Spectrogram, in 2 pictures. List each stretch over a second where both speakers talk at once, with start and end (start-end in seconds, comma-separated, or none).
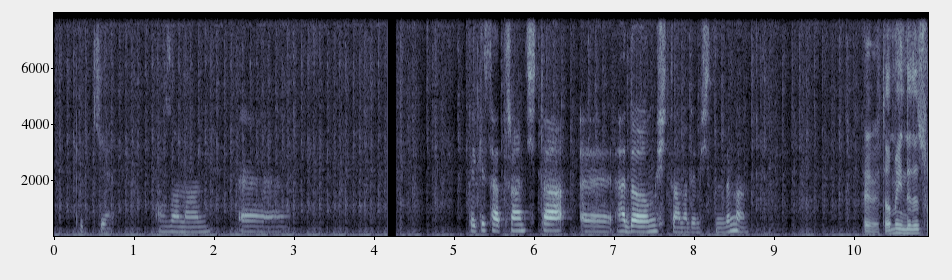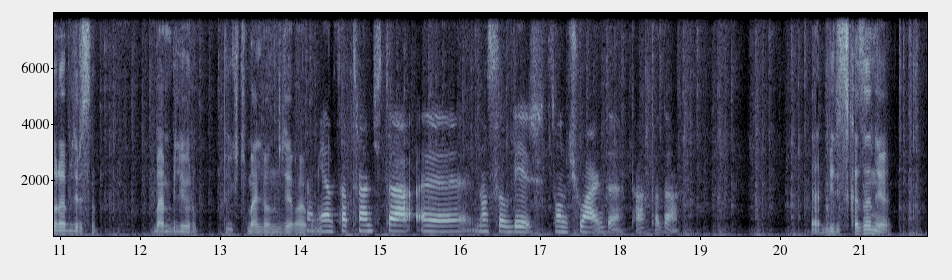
none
